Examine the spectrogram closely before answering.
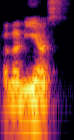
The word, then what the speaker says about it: Ananias: sepatu, tukang kulit, namanya Ananias atau Ananias. Ananias. Nah, kenapa beda ya? Nah itu pelafalannya seperti kita James, Yakobus, Jacob.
